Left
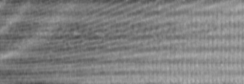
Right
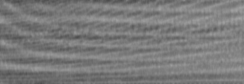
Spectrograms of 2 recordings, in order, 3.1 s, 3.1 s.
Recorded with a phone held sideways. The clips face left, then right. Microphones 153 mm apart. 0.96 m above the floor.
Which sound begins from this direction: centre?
A drone, at 0.0 s.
